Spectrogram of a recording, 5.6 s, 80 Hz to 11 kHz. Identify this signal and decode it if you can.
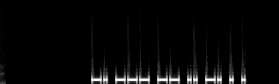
Morse code, heard as a keyed tone, about 20 wpm, 690 Hz. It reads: NOMINEE
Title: 7 Letter Words - First 3 Letters Given - 20wpm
